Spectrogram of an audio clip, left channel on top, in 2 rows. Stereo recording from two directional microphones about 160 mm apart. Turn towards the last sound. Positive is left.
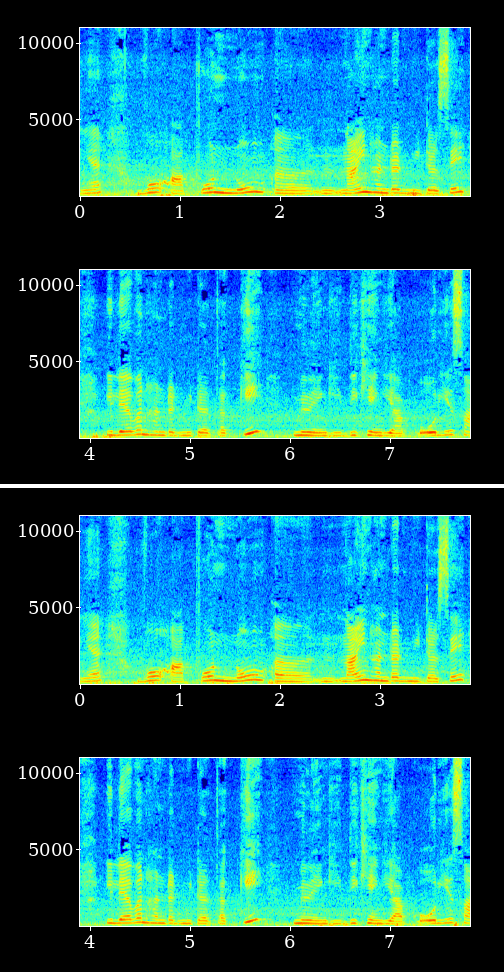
turn(degrees=-50)  # may be behind; listen again after turning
